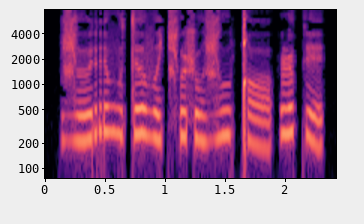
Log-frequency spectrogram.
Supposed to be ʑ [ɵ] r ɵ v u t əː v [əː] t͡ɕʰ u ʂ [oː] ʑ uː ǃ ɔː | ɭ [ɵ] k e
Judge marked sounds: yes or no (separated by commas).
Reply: no, yes, no, yes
